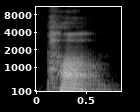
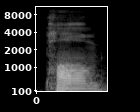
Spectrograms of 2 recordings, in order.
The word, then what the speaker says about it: palm: say it that said the majority of the english- speaking world will say these words without the L in it so I'm from Australia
